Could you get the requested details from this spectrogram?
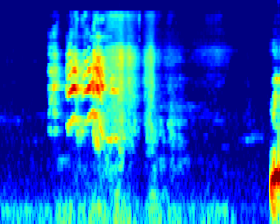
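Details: A ringneck parrot gives a brief burst of raspy, speech-like chatter with a nasal, squeaky tone, then falls quiet before a sharp knock. Talking like "me too" follows.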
